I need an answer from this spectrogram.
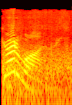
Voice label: marines female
